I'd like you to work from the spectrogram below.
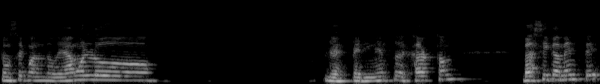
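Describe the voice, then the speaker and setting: Speaking at a fairly slow pace, a man with a high voice and a Chilean accent keeps a fairly even intonation and takes long, frequent pauses. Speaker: psychology lecturer. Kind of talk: lecture.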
